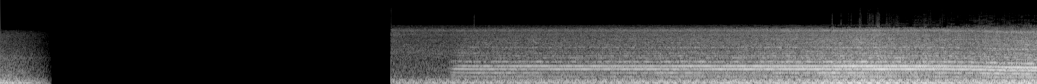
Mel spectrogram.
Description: As a train approaches, the train horn gets louder then softer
